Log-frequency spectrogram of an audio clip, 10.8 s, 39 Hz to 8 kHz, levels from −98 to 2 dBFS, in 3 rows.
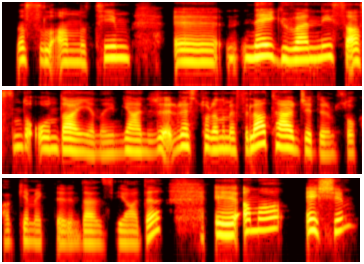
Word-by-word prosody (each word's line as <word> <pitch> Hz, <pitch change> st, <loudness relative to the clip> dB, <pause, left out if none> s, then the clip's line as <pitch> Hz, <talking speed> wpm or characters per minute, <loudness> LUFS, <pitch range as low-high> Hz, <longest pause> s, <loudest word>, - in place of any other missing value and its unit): nasıl 200 Hz, -2 st, -4 dB
anlatayım, 230 Hz, +6 st, -4 dB, 0.4 s
eee 185 Hz, -1 st, -1 dB
n 230 Hz, 0 st, -12 dB
ne 250 Hz, +3 st, +5 dB
güvenliyse 225 Hz, +3 st, 0 dB
aslında 220 Hz, +3 st, 0 dB
ondan 195 Hz, -2 st, +2 dB
yanayım. 155 Hz, -2 st, -8 dB
Yani, 170 Hz, -2 st, -4 dB
r -, -, +1 dB
restoranı 210 Hz, -4 st, -1 dB
mesela 195 Hz, +7 st, +5 dB
tercih 215 Hz, -9 st, +3 dB
ederim 145 Hz, -2 st, -9 dB
sokak 150 Hz, 0 st, -13 dB
yemeklerinden 135 Hz, -, -8 dB
ziyade. 135 Hz, -, -4 dB, 0.5 s
Eee, 220 Hz, -1 st, +5 dB
ama 300 Hz, +4 st, +3 dB, 0.3 s
eşim, 290 Hz, +1 st, +3 dB
195 Hz, 115 wpm, -22 LUFS, 160-230 Hz, 0.5 s, ne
